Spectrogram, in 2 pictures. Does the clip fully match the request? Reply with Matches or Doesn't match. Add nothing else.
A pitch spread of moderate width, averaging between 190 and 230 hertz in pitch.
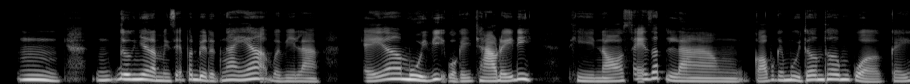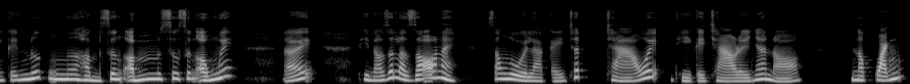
Doesn't match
